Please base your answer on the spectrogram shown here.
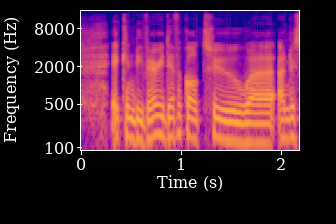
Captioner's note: speaking French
